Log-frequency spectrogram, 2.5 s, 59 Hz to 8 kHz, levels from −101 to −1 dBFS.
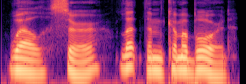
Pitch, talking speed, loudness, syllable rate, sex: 130 Hz, 145 wpm, -16 LUFS, 3.5 syllables/s, male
